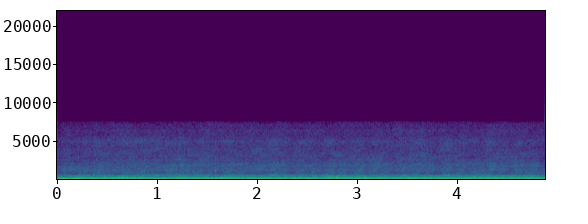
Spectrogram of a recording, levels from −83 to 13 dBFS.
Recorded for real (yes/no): no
